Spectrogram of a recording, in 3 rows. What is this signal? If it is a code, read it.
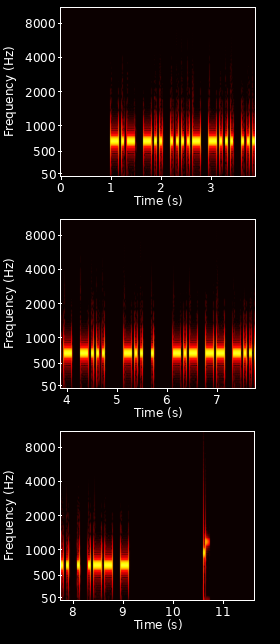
Morse code, heard as a keyed tone, about 22 wpm, 700 Hz. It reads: KD4BVB DE KM6EWT
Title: USA Callsign DE Callsign - 6 Characters - 22wpm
